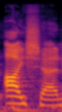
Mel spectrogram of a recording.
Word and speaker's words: Ayesha: It's Aisha, not Aisha, Aisha, but it's fine.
